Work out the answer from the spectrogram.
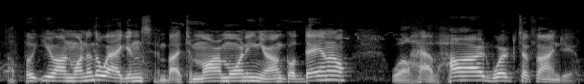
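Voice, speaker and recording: Folksy wheedling circus vendor, swooping pitch. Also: male voice, big pitch swings, moderate pace, fairly bright tone. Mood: coaxing. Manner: folksy, self-justifying smooth talker with rustic grammar. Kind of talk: audio drama acting.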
